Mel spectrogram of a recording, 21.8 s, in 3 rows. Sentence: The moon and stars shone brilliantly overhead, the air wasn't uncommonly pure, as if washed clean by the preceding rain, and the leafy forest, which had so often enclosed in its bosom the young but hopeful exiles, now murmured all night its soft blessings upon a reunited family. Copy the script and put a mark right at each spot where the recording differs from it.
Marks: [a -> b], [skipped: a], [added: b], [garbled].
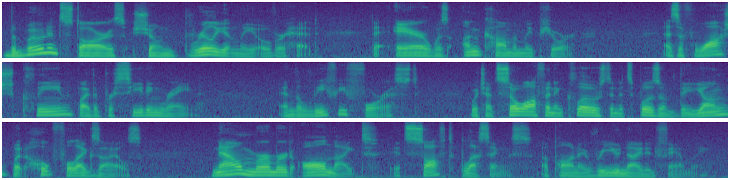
The moon and stars shone brilliantly overhead, the air [wasn't -> was] uncommonly pure, as if washed clean by the preceding rain, and the leafy forest, which had so often enclosed in its bosom the young but hopeful exiles, now murmured all night its soft blessings upon a reunited family.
